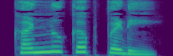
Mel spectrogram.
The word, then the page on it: ಕಣ್ಣುಕಪ್ಪಡಿ: Kannada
